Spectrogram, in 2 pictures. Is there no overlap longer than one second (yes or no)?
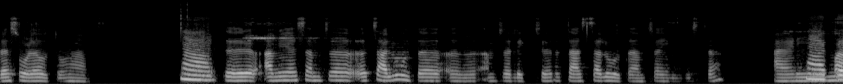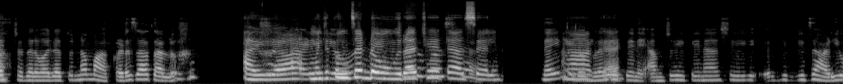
no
